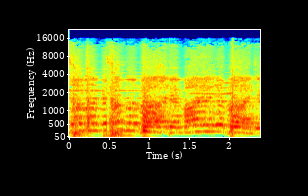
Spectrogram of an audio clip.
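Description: Recorded song with a singing voice over instrumental backing, played through the stage loudspeakers as the track for a dance.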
